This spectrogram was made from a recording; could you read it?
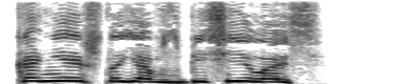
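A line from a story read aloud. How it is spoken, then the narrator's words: Furious near-shout. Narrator (Russian): практически выкрикнула Настя с горящими от ярости глазами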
